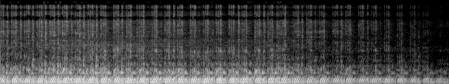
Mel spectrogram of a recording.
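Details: Turbo 24v VR6 on the stock ECU, first start after about a year without running, electric secondary water pump working: fires and runs with a steady, even pulse of about four beats a second, settling smoothly with no knocks or rattles. Normal running.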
